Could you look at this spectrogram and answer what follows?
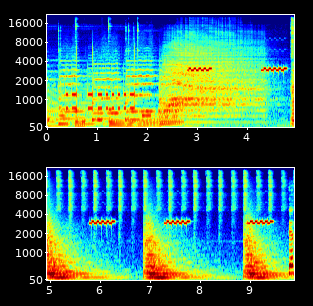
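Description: A telephone rings insistently in a comedy sketch, with a repeating electronic ringtone pattern that cycles in bursts with short gaps, loud and close, with no one talking over it.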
